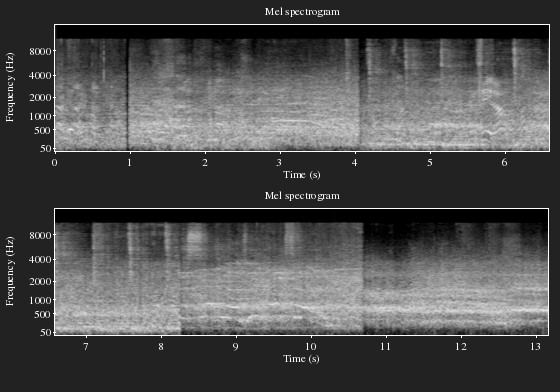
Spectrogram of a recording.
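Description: A large stadium crowd roars and murmurs in a wide open space.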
